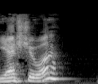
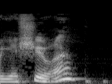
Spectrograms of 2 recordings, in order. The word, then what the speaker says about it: Yeshua: Among them would be Yeshua or Yeshua. That's Y-E-S-H-U-A, or sometimes Y-apostrophe, S-H-U-A, Yeshua. Or, of course, it could be Yahshua, Y-A-H-S-H-U-A, Yahshua.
